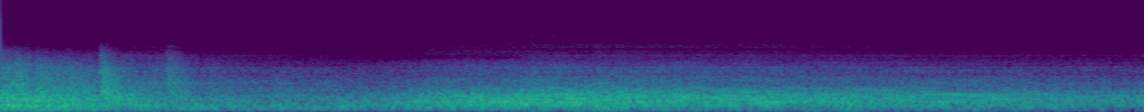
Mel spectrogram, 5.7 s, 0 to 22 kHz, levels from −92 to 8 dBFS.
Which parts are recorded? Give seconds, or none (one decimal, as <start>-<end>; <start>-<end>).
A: 0.0-0.6; 1.7-2.6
